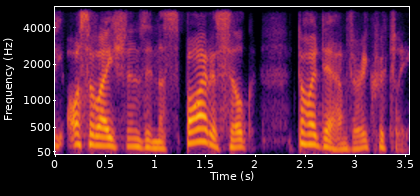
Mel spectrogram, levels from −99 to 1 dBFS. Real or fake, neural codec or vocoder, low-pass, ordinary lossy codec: fake; codec, 16 kHz, 2 kbps, X-Codec, HuBERT features, trained on general audio; 5.4 kHz; Opus, 64 kbps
